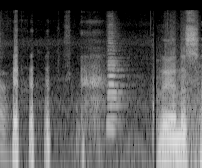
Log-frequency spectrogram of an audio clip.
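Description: A short vehicle horn toot about a second in, after a few sharp clicks, with a person's voice starting near the end.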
